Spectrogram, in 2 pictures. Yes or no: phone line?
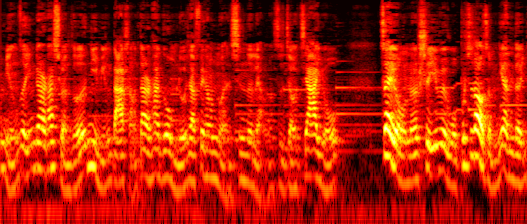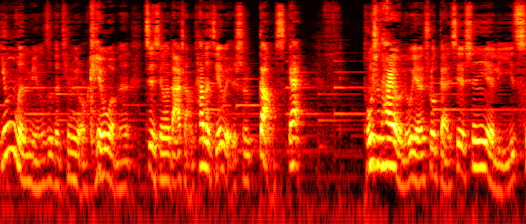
no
